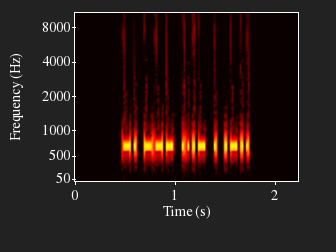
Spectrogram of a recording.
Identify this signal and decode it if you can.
Morse code, heard as a keyed tone, about 44 wpm, 700 Hz. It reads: NOVEL
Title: Sentences from Top 1300 Words - New Word Drill Alt - 45wpm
